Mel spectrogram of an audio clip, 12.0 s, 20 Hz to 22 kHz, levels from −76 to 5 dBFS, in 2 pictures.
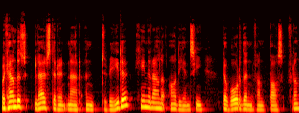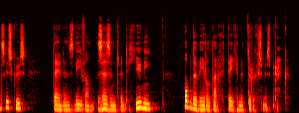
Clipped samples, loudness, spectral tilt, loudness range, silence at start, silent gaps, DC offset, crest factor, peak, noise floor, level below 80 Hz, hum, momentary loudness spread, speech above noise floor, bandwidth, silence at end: under 0.1%; -25 LUFS; -5 dB/octave; 3 LU; 0.05 s; none; under 0.1%; 20 dB; -4 dBFS; -57 dBFS; -64 dBFS; none; 10 LU; 32 dB; 15 kHz; 0.25 s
